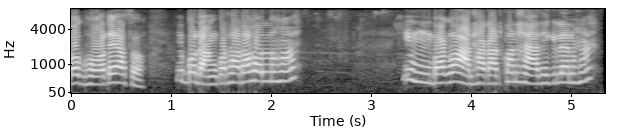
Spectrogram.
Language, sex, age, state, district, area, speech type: Assamese, female, 30-45, Assam, Lakhimpur, rural, spontaneous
